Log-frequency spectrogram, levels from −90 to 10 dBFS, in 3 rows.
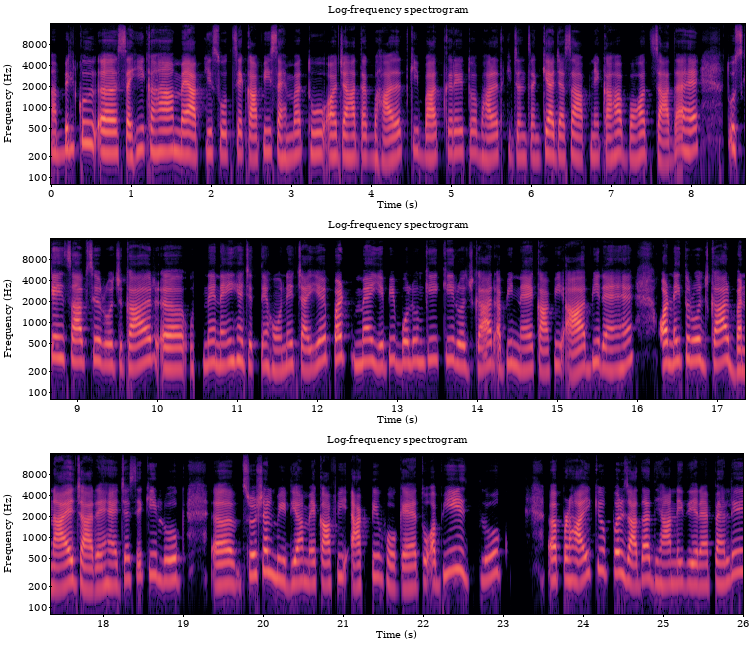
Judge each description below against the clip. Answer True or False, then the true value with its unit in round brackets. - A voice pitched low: False (225 Hz)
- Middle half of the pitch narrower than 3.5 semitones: False (3.8 semitones)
